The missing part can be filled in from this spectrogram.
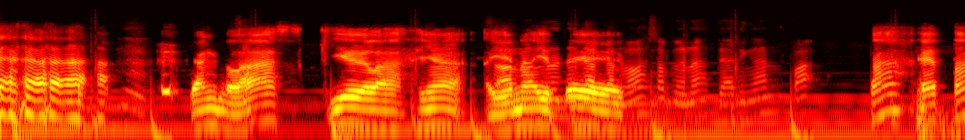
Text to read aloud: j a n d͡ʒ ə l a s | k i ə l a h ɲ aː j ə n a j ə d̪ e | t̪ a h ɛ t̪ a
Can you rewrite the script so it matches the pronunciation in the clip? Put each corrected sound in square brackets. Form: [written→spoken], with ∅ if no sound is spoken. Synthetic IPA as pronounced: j a [n→ŋ] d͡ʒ ə l a s | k i ə l a h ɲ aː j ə n a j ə [d̪→t̪] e | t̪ a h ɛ t̪ a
